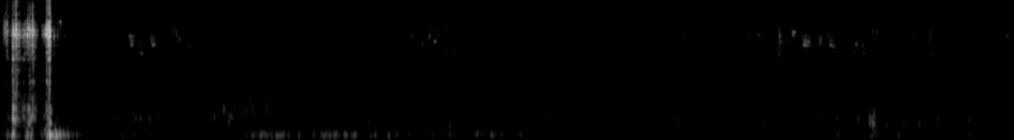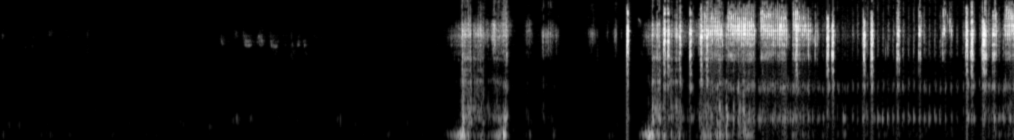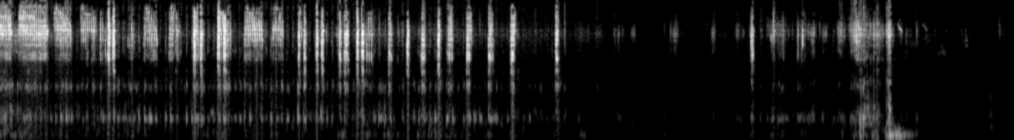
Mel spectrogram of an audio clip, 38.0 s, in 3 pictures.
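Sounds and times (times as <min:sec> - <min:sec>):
scratching and rustling in nest: 0:00.0 - 0:00.8, 0:18.3 - 0:19.6, 0:20.4 - 0:33.9, 0:34.5 - 0:36.8
wings fluttering: 0:00.0 - 0:00.8, 0:18.3 - 0:19.7, 0:20.4 - 0:33.8, 0:34.5 - 0:36.9.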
